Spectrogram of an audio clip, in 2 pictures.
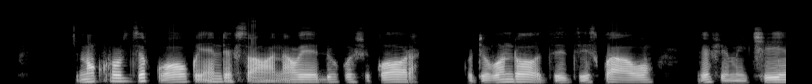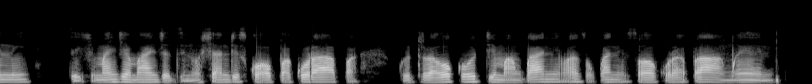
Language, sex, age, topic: Ndau, male, 18-24, health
